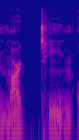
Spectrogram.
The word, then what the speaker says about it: Martim: V-I-A-N. Martim. Oh, that's a cool. It's spelt M-A-R-T-I-M. So it's Martim or Martim.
